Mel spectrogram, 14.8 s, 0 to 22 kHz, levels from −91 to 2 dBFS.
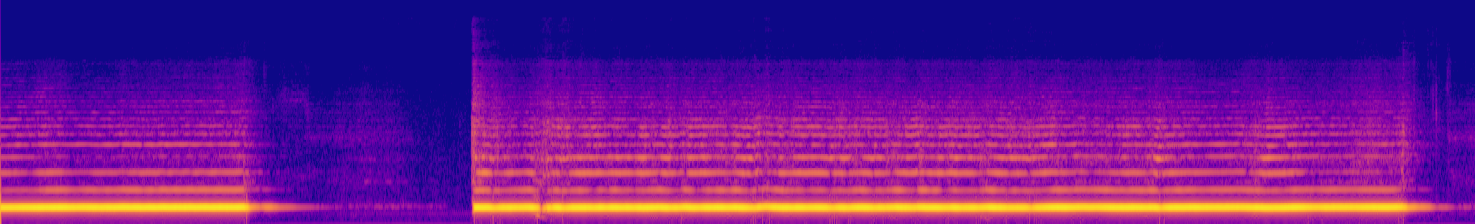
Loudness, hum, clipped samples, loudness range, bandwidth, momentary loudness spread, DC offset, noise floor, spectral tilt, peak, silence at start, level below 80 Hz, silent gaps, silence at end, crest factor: -7 LUFS; none; under 0.1%; 5 LU; 2.6 kHz; 3 LU; under 0.1%; -65 dBFS; -9 dB/octave; 0 dBFS; 0 s; -70 dBFS; none; 0.5 s; 6 dB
